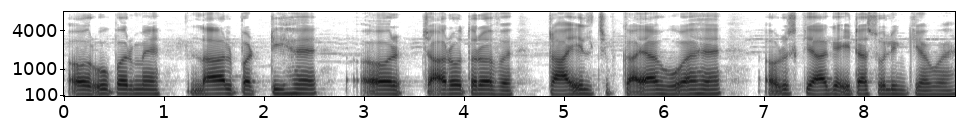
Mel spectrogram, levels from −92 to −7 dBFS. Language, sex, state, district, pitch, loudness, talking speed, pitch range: Hindi, male, Bihar, Kishanganj, 145 Hz, -21 LUFS, 140 wpm, 140-150 Hz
